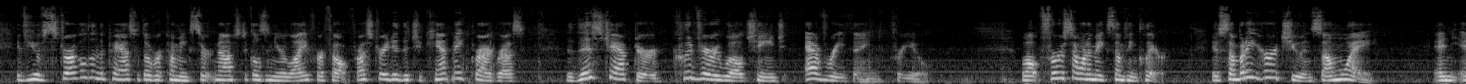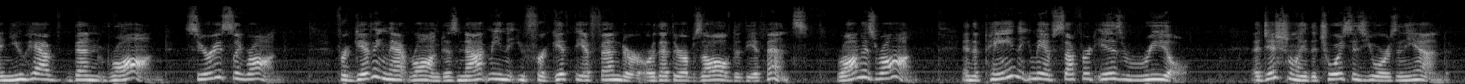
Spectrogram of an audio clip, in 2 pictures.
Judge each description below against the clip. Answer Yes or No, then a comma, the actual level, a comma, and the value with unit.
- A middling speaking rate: Yes, average, 190 wpm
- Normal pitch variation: Yes, average, 4.5 semitones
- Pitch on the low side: No, high, 210 Hz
